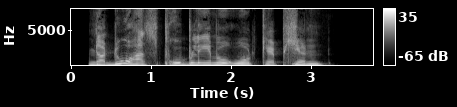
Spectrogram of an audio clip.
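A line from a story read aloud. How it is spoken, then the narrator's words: Whimpering squid. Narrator (German): wimmerte der Tintenfisch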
